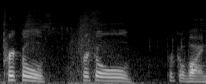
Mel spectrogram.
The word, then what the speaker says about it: Prickle vine: I still need prickle vine juice. That's how you pronounce it, actually. Prickle vine. Just make it sound like you don't know what you're saying. It's real easy.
